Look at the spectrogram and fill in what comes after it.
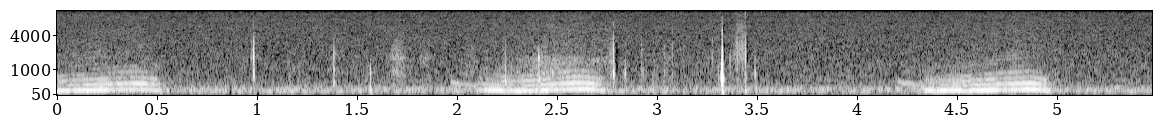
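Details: Sleeping cat snoring in gentle, tonal wheezing breaths, three in a row about two seconds apart, with a few faint ticks and one sharp click between them.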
